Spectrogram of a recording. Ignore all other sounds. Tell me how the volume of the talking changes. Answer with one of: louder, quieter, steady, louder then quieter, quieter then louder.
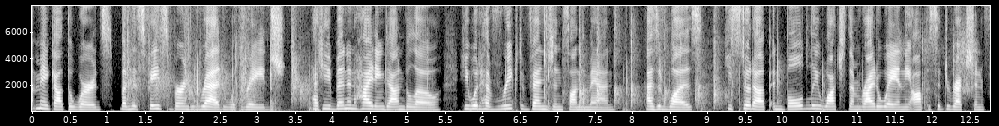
steady.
